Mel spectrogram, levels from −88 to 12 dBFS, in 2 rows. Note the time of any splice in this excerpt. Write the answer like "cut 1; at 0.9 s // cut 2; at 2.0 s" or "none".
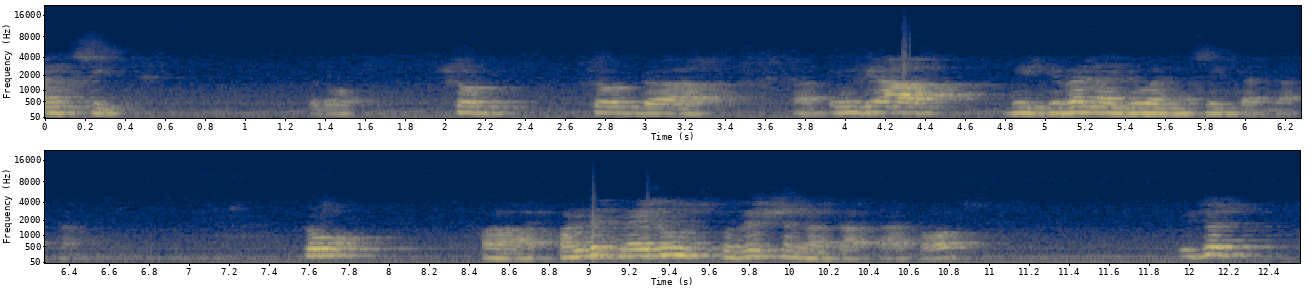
none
